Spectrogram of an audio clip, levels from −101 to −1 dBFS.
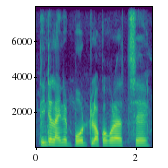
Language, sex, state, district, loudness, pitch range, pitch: Bengali, male, West Bengal, Alipurduar, -18 LUFS, 130-140 Hz, 135 Hz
